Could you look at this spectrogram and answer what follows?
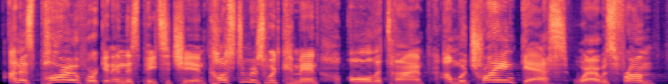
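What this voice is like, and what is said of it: Mixed, partly Northern Irish accent. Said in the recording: “my accent's not really all that English, It's not really all that Northern Irish anymore ... It's like this mishmash of different accents.”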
